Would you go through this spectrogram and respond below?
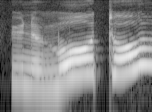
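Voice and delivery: "moto" slowly, both closed /o/ held; stretched O sounds. Shown as a demonstration. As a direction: dwell loudly on each O of "moto". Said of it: "là on l'entend deux fois". (« moto », les deux O allongés)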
